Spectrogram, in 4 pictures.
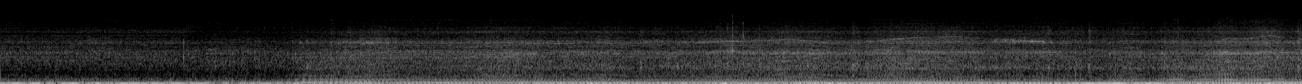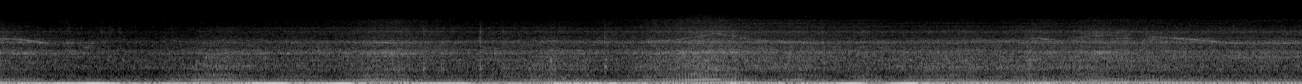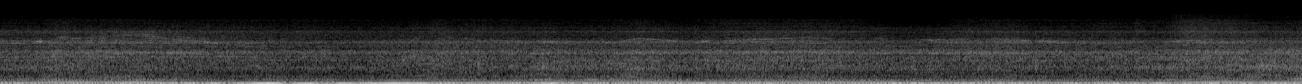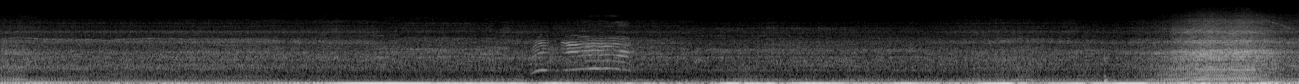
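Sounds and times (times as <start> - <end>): quad bike engine revving: 2.9 - 10.4, 11.2 - 13.4, 18.0 - 28.2, 29.6 - 44.6, 46.2 - 52.0.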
